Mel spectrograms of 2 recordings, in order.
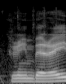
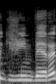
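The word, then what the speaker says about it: Green Beret: البته اینو من میگم گرین بری بیاد، بعد اینم ما گرین بری تلفظ میکنیم در صورتی که گرین بری یا گرین بری درسته. یعنی تش نوشته میشه ولی خونده نمیشه.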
